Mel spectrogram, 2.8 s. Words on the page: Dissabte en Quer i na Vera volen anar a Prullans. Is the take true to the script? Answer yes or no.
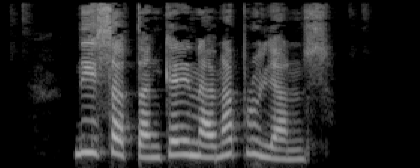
no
